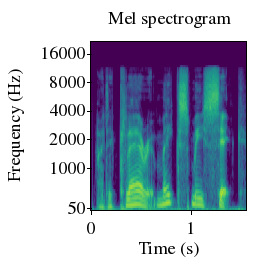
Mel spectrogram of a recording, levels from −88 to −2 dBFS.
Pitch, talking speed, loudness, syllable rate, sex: 130 Hz, 230 wpm, -19 LUFS, 6.2 syllables/s, male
